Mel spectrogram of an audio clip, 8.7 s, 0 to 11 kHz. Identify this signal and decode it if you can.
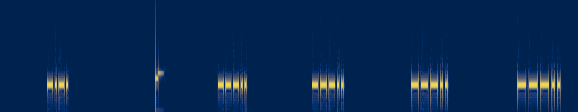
Morse code, heard as a keyed tone, about 37 wpm, spaced as for 8 wpm, 700 Hz. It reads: C 8888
